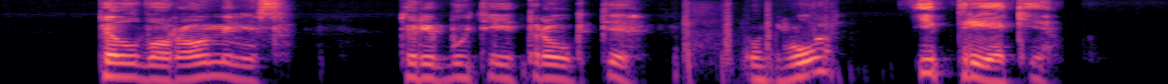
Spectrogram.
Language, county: Lithuanian, Alytus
